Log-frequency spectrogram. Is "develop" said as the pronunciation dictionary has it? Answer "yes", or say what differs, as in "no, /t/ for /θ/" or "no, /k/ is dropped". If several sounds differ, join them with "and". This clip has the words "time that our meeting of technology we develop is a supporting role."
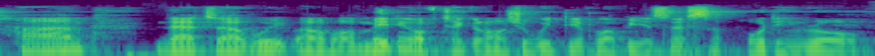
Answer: yes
